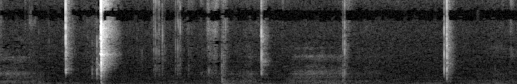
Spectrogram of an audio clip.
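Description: A few sharp metallic clicks from handling a Webley Mk I air pistol, the loudest about a second in with a brief ring after it, and fainter ones later.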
